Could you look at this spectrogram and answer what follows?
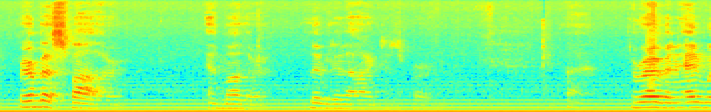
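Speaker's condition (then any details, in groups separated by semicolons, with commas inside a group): ALS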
